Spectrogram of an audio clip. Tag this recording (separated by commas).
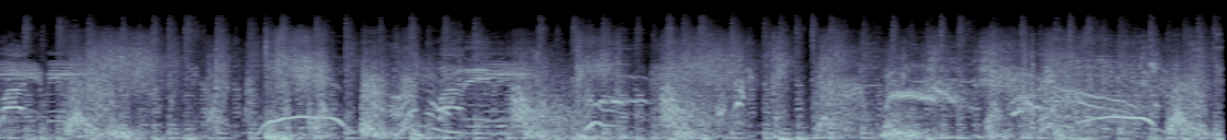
Music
